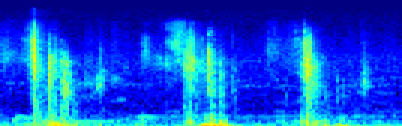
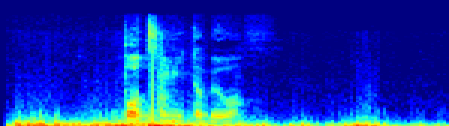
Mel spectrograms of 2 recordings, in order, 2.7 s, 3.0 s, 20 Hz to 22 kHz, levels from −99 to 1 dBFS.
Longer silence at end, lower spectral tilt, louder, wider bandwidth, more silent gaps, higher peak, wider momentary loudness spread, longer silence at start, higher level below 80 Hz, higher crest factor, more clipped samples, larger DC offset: about the same, 0.05 s vs 0 s; second, -1.5 dB/octave vs -6.5 dB/octave; second, -34 LUFS vs -30 LUFS; first, 11.5 kHz vs 9.6 kHz; neither; second, -8 dBFS vs -2 dBFS; first, 23 LU vs 17 LU; about the same, 0 s vs 0.05 s; second, -42 dBFS vs -26 dBFS; first, 28 dB vs 16 dB; neither; neither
